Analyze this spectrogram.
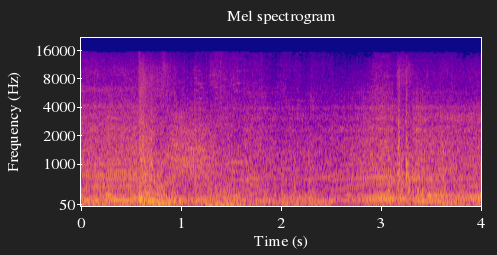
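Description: Tyres screech as a car skids through a turn.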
